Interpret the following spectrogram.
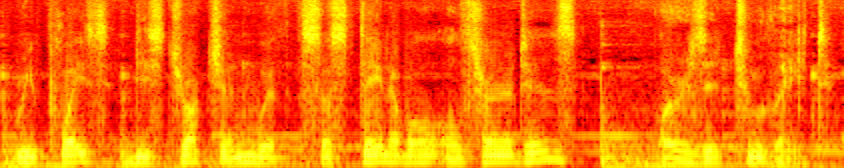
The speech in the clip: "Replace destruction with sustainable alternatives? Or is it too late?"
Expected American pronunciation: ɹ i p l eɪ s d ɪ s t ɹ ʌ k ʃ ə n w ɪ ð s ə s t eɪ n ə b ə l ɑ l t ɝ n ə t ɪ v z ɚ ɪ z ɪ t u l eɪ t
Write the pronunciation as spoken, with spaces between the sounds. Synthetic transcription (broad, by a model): ɹ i p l eɪ s d ɪ s t ɹ ʌ k ʃ ə n w ɪ ð s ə s t eɪ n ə b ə l ɑ l t ɝ n ə t ɪ v z ɚ ɪ z ɪ t u l eɪ t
